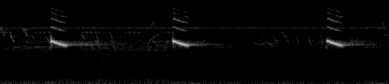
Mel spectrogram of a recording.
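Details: Baltimore oriole giving three loud, short, downslurred whistled notes spaced over one to one and a half seconds apart, with a steady thin high-pitched whine and faint chips behind.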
